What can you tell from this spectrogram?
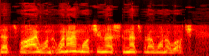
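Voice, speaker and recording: A man delivers his words at a fairly quick pace against noticeable background noise. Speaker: veteran pro wrestler. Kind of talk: casual talk-show interview answer.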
